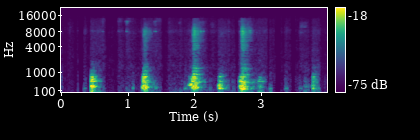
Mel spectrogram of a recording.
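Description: Near silence, with about six faint, short sounds scattered through it, one every half second to a second.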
